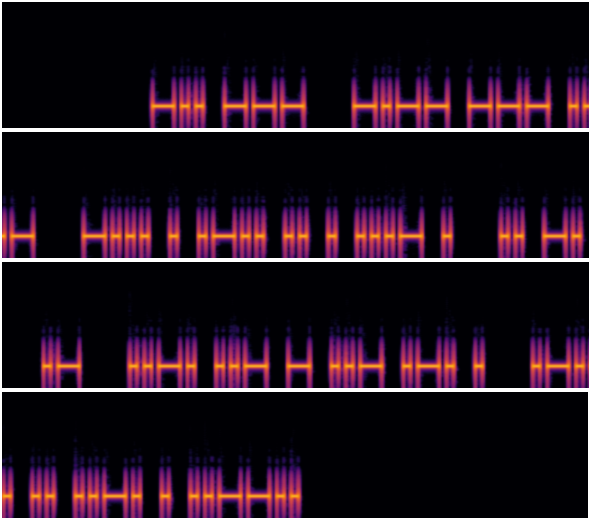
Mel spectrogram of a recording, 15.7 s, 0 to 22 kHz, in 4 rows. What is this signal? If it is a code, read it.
Morse code, heard as a keyed tone, about 25 wpm, 700 Hz. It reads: DO YOU BELIEVE IN A FUTURE LIFE?
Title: Sentences from Top 1000 Words 25wpm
